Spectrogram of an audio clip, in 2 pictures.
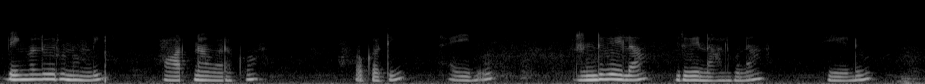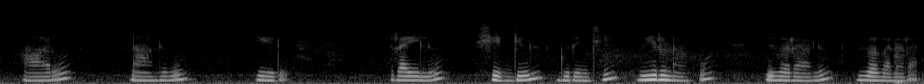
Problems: none marked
